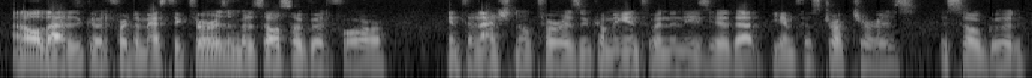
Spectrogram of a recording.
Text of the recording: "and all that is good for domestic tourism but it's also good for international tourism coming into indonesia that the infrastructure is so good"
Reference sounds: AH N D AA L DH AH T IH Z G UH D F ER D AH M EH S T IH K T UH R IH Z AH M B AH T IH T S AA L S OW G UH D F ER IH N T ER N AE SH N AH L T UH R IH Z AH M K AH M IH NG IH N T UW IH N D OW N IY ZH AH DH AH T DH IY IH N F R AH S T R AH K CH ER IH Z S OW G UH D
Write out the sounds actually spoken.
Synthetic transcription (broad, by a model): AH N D AA L DH AH T IH Z G UH D F ER D AH M EH S T IH K T UH R IH Z AH M B AH T IH T S AA L S OW G UH D F ER IH N T ER N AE SH N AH L T UH R IH Z AH M K AH M IH NG IH N T UW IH N D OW N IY Z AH DH AH T DH IY IH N F R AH S T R AH K CH ER IH Z S OW G UH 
